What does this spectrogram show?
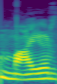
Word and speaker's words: Mayer: Mayer की spelling MAYER. Mayer's relation, इसको मायर्स भी बोलते हैं कुछ लोग, बट ठीक है.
